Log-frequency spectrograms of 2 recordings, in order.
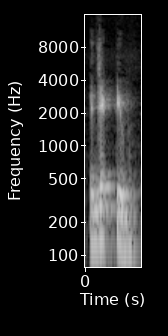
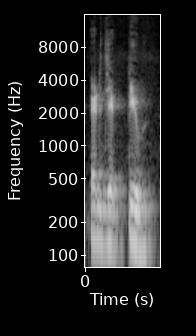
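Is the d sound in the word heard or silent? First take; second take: silent; heard. First: The d sound is left out. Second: The d sound is clearly pronounced. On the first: The speaker calls it right. "इसका pronunciation होता है एजेक्टिव" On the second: The speaker calls it wrong. "लेकिन इसका एडजेक्टिव pronunciation नहीं होता"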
